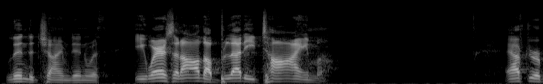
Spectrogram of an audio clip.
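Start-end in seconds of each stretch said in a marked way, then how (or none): 1.3-3.2 put-on louder, teasing English accent; a wife's playful jab in an English accent. Linda teasing about Paul's t-shirt, louder English accent.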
